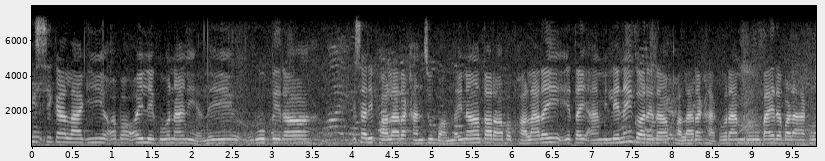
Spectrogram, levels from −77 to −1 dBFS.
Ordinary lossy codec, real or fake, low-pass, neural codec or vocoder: none; real; 7.2 kHz; none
